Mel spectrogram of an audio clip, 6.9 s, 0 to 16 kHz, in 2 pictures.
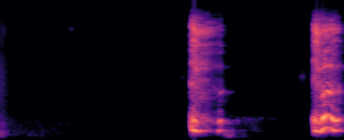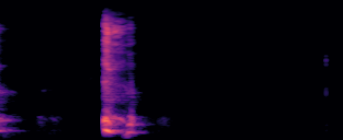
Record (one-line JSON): {"three_cough_length": "6.9 s", "three_cough_amplitude": 25117, "three_cough_signal_mean_std_ratio": 0.23, "survey_phase": "beta (2021-08-13 to 2022-03-07)", "age": "65+", "gender": "Female", "wearing_mask": "No", "symptom_none": true, "smoker_status": "Never smoked", "respiratory_condition_asthma": false, "respiratory_condition_other": false, "recruitment_source": "REACT", "submission_delay": "1 day", "covid_test_result": "Negative", "covid_test_method": "RT-qPCR", "influenza_a_test_result": "Negative", "influenza_b_test_result": "Negative"}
